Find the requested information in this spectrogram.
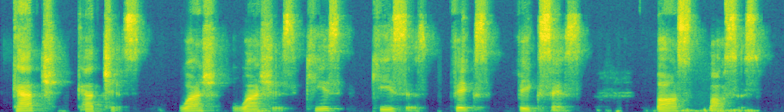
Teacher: Al hablar de goes, le digo la E así cortita más la S. Pero, por ejemplo, con la CH, SH, S, X o Z, pronunciamos es.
